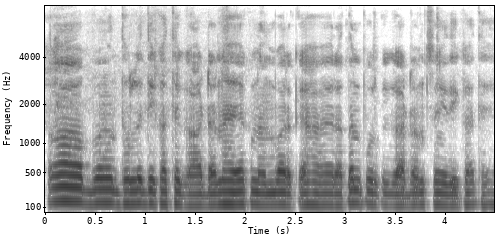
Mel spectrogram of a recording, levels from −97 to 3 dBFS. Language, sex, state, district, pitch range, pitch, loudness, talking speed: Chhattisgarhi, male, Chhattisgarh, Korba, 120-135 Hz, 130 Hz, -26 LUFS, 240 wpm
